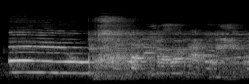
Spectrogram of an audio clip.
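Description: A single drawn-out, meow-like call, high and slightly falling in pitch, that starts abruptly and cuts off about a second in. Music with voices follows it.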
